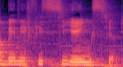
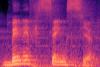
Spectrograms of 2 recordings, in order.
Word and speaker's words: beneficência: destinado a beneficência e não há beneficiência talvez as pessoas confundam porque como a palavra benefício tem esse e ali no final por associação falam também beneficiência mas a pronúncia padrão é beneficência em quarto lugar eu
